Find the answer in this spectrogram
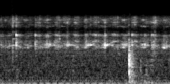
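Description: Metal fork beating sour cream against a ceramic plate: quick, light clinks and scrapes of the tines on the plate. One louder short knock comes about a second and a half in.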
